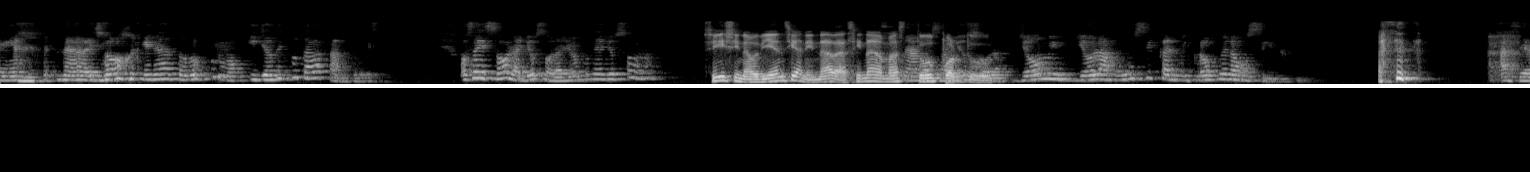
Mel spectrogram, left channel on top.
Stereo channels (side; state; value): right; silent; digital silence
